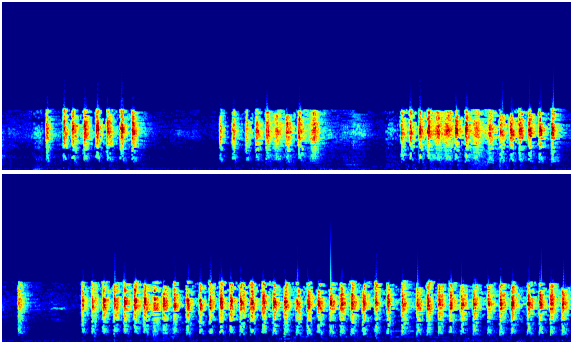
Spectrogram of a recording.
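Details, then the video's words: Squabbling Eurasian tree sparrows produce buzzy, rattling chirp series, first in short bursts with gaps, then one unbroken harsh chatter lasting nearly four seconds. "Masteran Gereja Tarung"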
